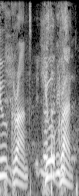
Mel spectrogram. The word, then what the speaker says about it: Hugh Grant: Hugh Grant. Senti, ecco, ridillo tu. Io all'inizio l'ho detto con l'accento americano, no, mi sono corretto. Adesso corretto, dillo bene. Hugh Grant, ecco, come il Glenn Grant, così si chiama.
